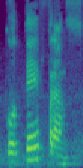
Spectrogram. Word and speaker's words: Côté France: La escuela se pronuncia Côté France, quiere decir del lado de Francia o un rincón de Francia.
